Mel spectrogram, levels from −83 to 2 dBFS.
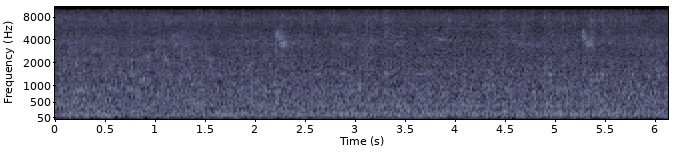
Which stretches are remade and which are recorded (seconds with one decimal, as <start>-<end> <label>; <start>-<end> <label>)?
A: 0.0-1.7 remade; 1.7-5.4 recorded; 5.4-6.1 remade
